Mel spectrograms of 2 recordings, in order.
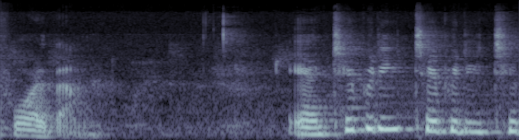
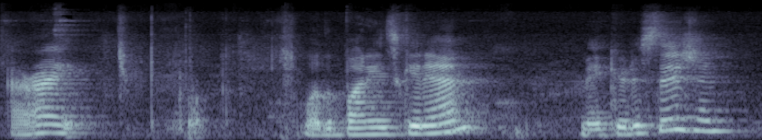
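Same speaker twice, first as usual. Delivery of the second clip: plain reading voice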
